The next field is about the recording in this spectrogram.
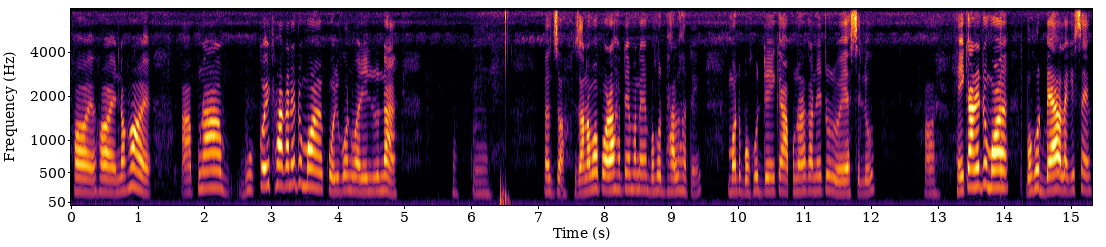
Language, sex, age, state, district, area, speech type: Assamese, female, 18-30, Assam, Darrang, rural, spontaneous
